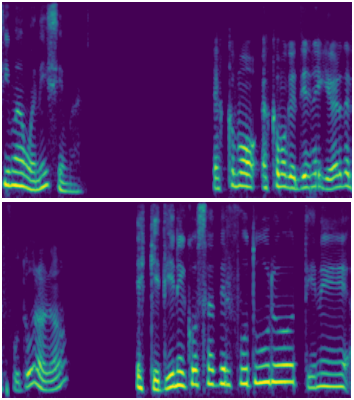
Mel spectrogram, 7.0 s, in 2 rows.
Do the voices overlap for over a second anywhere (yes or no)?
no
